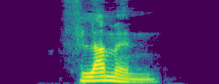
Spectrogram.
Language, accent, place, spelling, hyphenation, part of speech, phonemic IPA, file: German, Germany, Berlin, flammen, flam‧men, verb, /flamən/, De-flammen.ogg
- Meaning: to flame (burn with a flame, also figuratively)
